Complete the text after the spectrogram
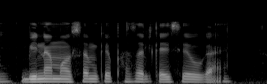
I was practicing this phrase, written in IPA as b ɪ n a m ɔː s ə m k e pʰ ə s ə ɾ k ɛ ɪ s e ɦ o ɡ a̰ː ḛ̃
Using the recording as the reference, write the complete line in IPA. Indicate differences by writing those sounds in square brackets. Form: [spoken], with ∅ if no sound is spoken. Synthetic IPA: b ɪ n a m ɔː s ə m k e pʰ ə s ə [l] k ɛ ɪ s e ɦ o ɡ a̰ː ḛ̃

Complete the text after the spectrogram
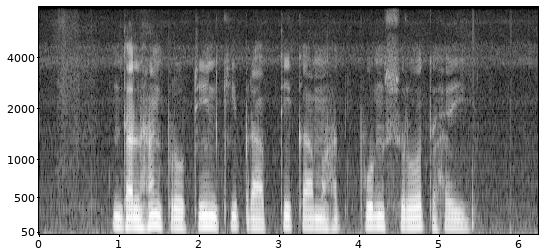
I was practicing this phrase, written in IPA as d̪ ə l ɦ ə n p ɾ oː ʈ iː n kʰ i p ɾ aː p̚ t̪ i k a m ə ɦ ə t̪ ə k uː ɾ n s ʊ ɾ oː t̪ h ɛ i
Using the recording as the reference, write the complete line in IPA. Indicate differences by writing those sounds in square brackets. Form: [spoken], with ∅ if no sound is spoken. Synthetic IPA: d̪ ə l ɦ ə n p ɾ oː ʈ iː n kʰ i p ɾ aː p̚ t̪ i k a m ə ɦ ə t̪ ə [p] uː ɾ n s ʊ ɾ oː t̪ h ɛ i

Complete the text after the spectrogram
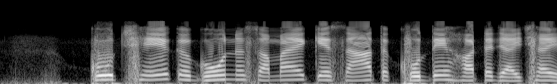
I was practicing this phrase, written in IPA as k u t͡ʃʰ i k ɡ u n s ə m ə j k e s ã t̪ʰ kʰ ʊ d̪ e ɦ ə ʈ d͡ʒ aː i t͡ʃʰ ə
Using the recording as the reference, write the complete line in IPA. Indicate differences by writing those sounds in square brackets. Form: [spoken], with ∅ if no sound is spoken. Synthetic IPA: k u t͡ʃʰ [e] k ɡ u n s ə m ə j k e s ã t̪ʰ kʰ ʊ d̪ e ɦ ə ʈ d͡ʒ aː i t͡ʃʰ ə

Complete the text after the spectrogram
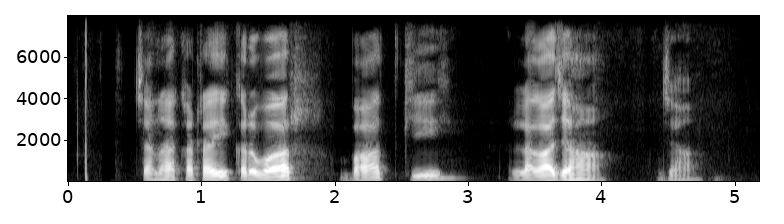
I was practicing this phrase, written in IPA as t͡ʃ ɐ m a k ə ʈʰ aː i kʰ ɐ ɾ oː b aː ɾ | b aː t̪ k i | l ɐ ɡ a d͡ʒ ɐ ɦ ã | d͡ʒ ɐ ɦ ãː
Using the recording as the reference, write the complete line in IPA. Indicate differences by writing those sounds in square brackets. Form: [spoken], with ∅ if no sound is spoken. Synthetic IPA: t͡ʃ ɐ [n] a k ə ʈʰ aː i [k] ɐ ɾ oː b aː ɾ | b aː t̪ k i | l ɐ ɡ a d͡ʒ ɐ ɦ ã | d͡ʒ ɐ ɦ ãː

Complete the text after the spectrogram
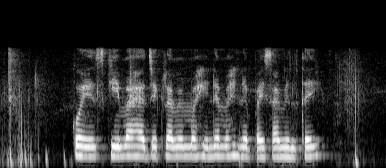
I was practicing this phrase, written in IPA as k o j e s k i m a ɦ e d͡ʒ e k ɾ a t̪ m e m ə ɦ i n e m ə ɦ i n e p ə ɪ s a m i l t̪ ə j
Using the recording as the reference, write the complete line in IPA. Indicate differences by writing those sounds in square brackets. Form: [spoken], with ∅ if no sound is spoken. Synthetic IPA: k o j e s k i m a ɦ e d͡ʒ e k ɾ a [∅] m e m ə ɦ i n e m ə ɦ i n e p ə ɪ s a m i l t̪ ə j

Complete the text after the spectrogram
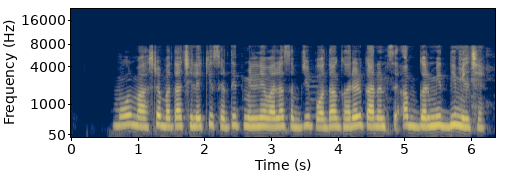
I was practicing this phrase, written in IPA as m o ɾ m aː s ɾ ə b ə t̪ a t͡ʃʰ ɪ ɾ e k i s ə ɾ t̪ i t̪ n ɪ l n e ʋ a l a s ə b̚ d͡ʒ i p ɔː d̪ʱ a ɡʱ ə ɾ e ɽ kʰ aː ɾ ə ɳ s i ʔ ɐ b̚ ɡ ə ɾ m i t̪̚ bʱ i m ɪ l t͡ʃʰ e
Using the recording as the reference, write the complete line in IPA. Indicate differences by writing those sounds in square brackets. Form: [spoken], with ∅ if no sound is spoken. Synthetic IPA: m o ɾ m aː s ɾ ə b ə t̪ a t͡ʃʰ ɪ [l] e k i s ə ɾ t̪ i t̪ [m] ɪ l n e ʋ a l a s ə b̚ d͡ʒ i p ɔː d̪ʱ a ɡʱ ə ɾ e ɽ [k] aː ɾ ə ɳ s [e] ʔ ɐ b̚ ɡ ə ɾ m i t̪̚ bʱ i m ɪ l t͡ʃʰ e

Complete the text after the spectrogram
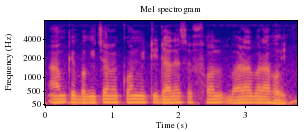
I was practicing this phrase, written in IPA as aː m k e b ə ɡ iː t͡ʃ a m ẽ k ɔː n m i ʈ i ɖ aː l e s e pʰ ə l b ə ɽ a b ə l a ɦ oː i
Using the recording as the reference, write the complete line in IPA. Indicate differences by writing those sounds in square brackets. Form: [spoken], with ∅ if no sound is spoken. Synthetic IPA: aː m k e b ə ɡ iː t͡ʃ a m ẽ k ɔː n m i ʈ i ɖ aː l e s e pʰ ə l b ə ɽ a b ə [ɽ] a ɦ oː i

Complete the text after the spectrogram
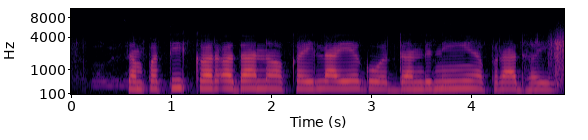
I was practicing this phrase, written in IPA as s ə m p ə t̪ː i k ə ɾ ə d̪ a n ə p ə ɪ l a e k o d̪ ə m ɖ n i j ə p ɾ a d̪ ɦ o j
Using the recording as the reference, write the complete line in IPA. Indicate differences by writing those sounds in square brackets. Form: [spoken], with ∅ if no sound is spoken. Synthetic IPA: s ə m p ə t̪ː i k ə ɾ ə d̪ a n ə [k] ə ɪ l a e [ɡ] o d̪ ə [ɳ] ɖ n i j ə p ɾ a d̪ ɦ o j

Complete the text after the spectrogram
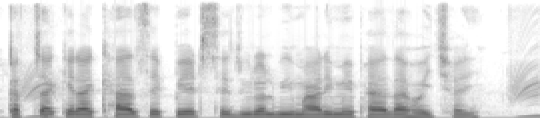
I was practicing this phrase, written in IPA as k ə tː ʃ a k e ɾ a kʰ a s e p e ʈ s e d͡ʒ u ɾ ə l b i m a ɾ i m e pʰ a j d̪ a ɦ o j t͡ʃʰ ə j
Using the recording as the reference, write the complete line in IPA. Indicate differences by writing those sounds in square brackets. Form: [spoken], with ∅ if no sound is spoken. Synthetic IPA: k ə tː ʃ a k e ɾ a kʰ a s e p e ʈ s e d͡ʒ u ɾ ə l b i m a ɾ i m e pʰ a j d̪ a ɦ o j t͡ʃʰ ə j

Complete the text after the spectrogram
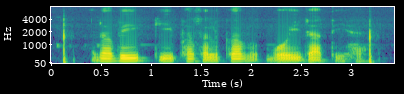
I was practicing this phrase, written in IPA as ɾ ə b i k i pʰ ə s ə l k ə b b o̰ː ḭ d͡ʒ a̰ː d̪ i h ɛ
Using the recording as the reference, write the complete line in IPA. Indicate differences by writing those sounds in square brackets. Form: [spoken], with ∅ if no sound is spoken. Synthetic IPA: ɾ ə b i k i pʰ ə s ə l k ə b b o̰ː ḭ d͡ʒ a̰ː [t̪] i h [ɛː]

